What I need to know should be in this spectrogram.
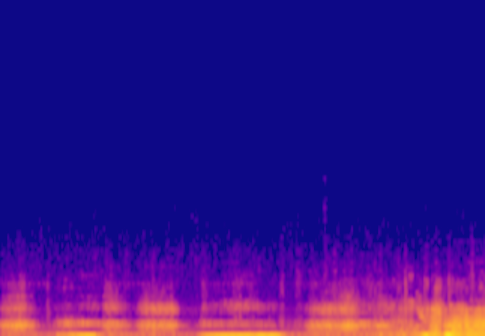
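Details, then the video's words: Southern white rhinoceros recorded in the South African bush, tussling with a rival for dominance: deep rhythmic grunts and heavy breathing, low rumbling groans swelling in repeated pulses, ending in a louder gurgling roar. "White Rhino Sound - Grunts, roar and breathing sounds."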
